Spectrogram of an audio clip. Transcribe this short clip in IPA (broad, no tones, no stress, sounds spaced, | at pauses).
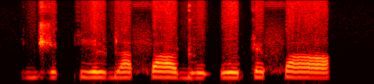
d͡ʒ ɘ k i l ɖ a f ɑ ɖ u ʔ u ʈ ɘ f ɑ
